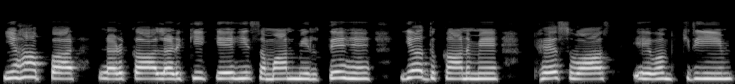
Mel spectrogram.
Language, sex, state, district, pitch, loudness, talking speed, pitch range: Hindi, female, Bihar, Saran, 265 Hz, -12 LUFS, 120 wpm, 260-280 Hz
